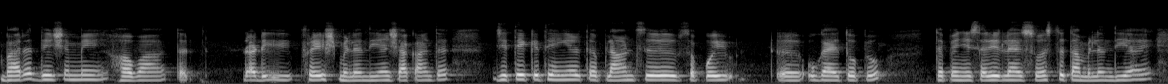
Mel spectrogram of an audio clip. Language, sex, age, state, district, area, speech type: Sindhi, female, 45-60, Gujarat, Junagadh, rural, spontaneous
